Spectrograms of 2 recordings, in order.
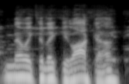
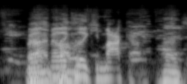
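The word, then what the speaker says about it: Mele Kalikimaka: We played Melikilikilaka. Melikilikimaka. That's what I meant.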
